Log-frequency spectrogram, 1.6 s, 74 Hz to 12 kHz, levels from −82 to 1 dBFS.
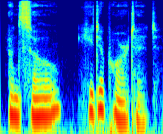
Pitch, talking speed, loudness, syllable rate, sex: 150 Hz, 145 wpm, -18 LUFS, 4.4 syllables/s, female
